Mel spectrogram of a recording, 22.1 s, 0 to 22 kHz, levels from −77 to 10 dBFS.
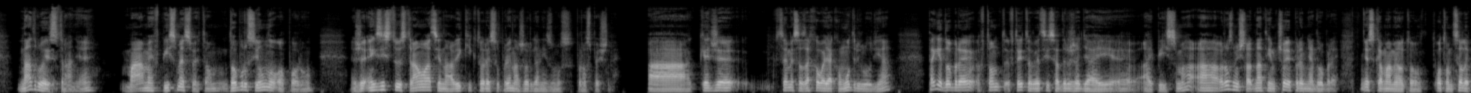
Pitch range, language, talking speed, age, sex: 90-105 Hz, Slovak, 155 wpm, 30-49, male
